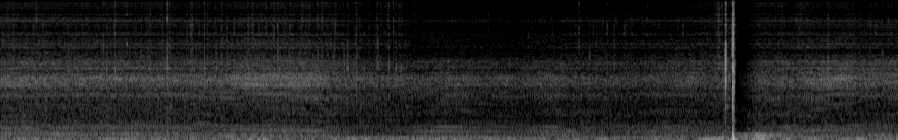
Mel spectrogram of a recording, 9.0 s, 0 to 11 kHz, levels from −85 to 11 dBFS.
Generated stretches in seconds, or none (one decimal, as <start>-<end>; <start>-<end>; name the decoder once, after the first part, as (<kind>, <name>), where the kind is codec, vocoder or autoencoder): 0.0-4.1 (vocoder, WaveNeXt); 5.6-9.0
